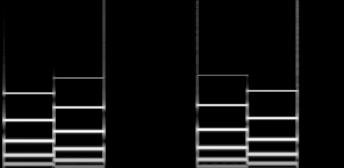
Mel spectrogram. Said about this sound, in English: When one tone of a pair is played, followed by the second tone, some people hear an ascending pattern. But other people, on listening to the identical pair of tones, hear a descending pattern instead.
